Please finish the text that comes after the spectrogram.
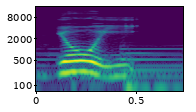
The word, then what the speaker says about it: よい: Actually, even today in formal writing like papers, it's still pronounced yoi.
